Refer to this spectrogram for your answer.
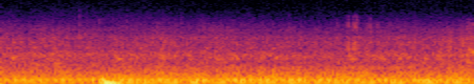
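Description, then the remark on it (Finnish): A car engine rumbles steadily, a constant low drone with a brief bump near the start and no voices, as the car arrives at a market square and stops beside a round tower. “Niin, ja nyt olemme tulleet jo tämän auton kanssa tänne kauppatorille. Pysäytimme tähän pyöreän tornin viereen.”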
